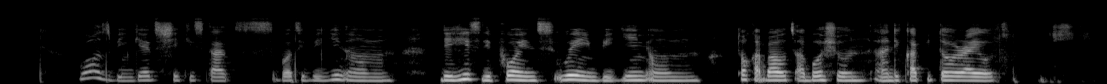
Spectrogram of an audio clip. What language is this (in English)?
Nigerian Pidgin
